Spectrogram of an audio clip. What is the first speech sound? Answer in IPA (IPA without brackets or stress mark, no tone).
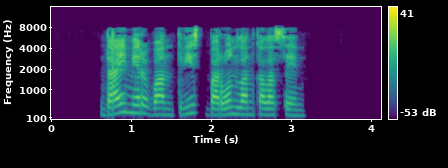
d̪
